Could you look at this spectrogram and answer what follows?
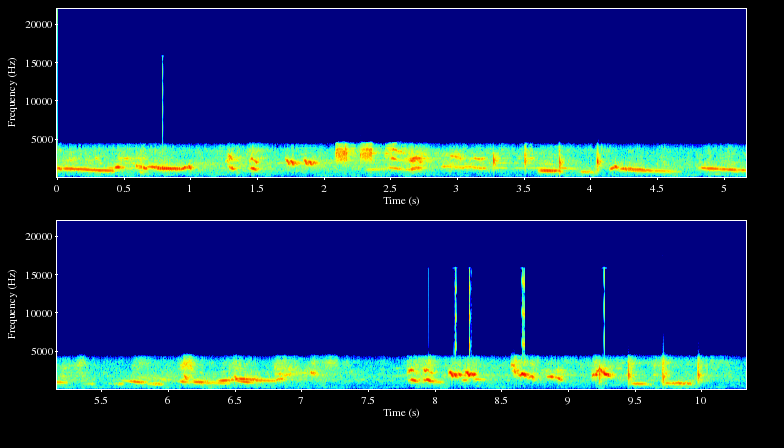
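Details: Talking magpie producing a long rambling medley of whistled glides, quick chirps and sharp clicks, the phrases rushing together and pausing briefly before a final burst of notes.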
